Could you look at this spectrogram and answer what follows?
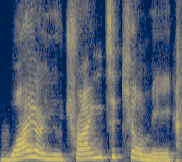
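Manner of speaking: usual speaking voice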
